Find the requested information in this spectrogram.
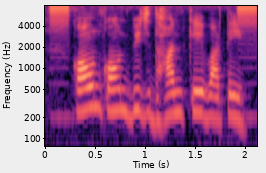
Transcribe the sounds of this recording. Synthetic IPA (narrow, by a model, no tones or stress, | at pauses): kɔːnkɔːnbid͡ʒd̪ʱaːnkeʋaːt̪e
